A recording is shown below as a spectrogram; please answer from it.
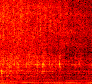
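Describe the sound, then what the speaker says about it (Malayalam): Prawn biryani base frying in a generous amount of extra oil until dark brown, a steady close sizzle with faint stirring and low hum throughout, no voices. "ഇതൊരു ഡാർക്ക് ബ്രൗൺ ആവുന്ന വരെ ഒന്ന് വാട്ടിയെടുക്കാം. വാട്ടിയല്ല, ആക്ച്വലി ഫ്രൈ ചെയ്തിട്ടാണ് എടുക്കുന്നത്, കുറച്ച് എണ്ണ അധികം ഒഴിച്ചിട്ട്"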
